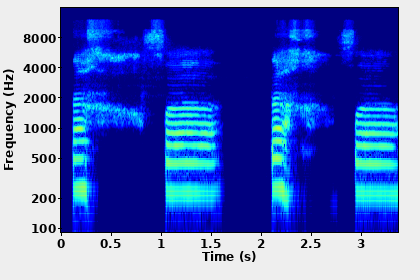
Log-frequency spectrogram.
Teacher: Oh ya, Ustazah. Taknya fokus dulu, tipiskan, kemudian ke huruf kha tebal, fa-nya tipis lagi.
